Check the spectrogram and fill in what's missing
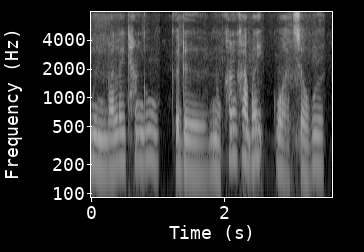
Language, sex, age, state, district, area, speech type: Bodo, female, 60+, Assam, Chirang, rural, spontaneous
